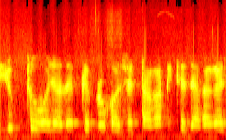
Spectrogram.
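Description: A man speaking in Bengali over a telephone line, his voice thin and cut off in the highs.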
